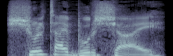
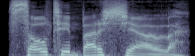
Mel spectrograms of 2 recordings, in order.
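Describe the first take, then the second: First: The name is said closer to Lithuanian sounds. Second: The name is said in an anglicized way. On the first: The speaker calls it right. "Let me try this again" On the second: The speaker calls it wrong. "which I've definitely pronounced wrong"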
